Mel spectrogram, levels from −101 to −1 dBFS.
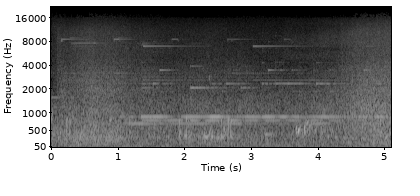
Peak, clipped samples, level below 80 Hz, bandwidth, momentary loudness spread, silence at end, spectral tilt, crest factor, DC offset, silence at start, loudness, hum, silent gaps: -26 dBFS; under 0.1%; -60 dBFS; 18 kHz; 4 LU; 0 s; -4 dB/octave; 16 dB; under 0.1%; 0 s; -43 LUFS; none; none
